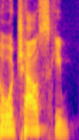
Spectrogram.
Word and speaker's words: Wachowski: The Wachowski brother. Okay, so it's not like a K, it's a Wachowski.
